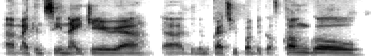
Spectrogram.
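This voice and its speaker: A man's voice: sits low, fairly even intonation, brisk, darkish tone. A man from Cameroon opening a webinar as host, speaking hesitantly with many fillers. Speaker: host, student organizer. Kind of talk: webinar introduction. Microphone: video call.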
